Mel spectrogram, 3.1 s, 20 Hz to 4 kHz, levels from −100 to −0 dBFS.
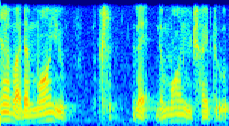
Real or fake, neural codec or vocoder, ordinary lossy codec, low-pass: real; none; AAC, 32 kbps; 3.6 kHz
